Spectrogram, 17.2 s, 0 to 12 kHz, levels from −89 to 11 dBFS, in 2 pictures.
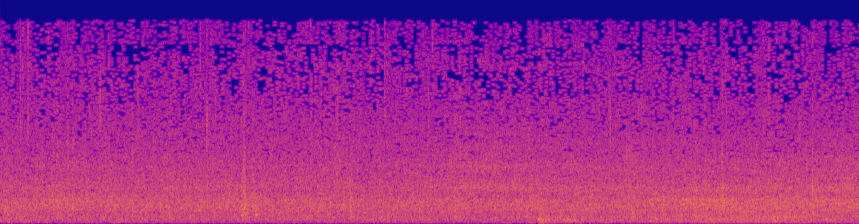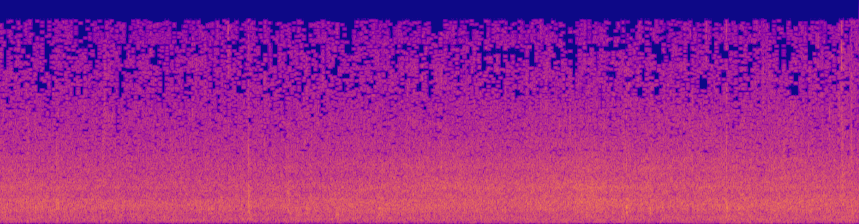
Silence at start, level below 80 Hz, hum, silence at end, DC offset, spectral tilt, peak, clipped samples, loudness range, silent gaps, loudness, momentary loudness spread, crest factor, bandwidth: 0 s; -62 dBFS; none; 0 s; under 0.1%; -2 dB/octave; -4 dBFS; under 0.1%; 3 LU; none; -21 LUFS; 3 LU; 18 dB; 11.5 kHz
